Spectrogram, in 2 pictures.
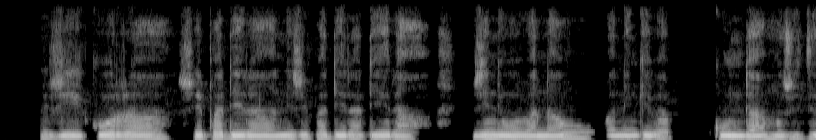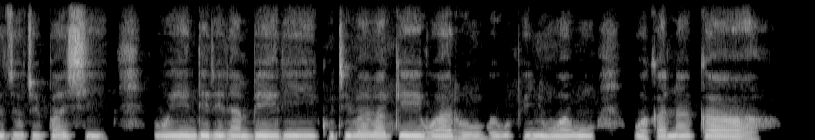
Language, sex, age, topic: Ndau, female, 36-49, education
